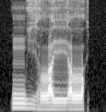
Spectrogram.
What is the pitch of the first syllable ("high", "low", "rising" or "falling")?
falling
